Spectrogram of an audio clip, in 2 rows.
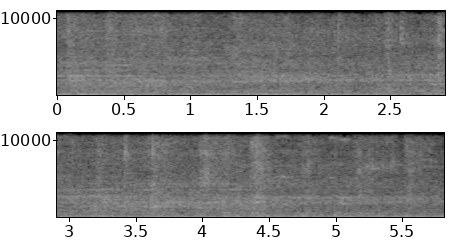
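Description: BNSF double-stack intermodal train's well cars rolling past slowly, about 15 mph, a steady low rumble of steel wheels on rail.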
